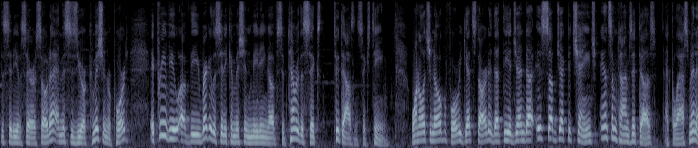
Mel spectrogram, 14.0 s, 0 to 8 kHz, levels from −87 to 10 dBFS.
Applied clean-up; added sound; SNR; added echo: none; none; none; none.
